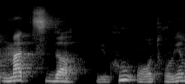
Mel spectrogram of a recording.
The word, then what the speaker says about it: Mazda: 7 t donc voilà ça en allemand ça se prononce bien matzda du coup on retrouve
